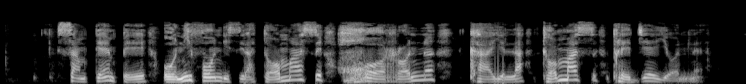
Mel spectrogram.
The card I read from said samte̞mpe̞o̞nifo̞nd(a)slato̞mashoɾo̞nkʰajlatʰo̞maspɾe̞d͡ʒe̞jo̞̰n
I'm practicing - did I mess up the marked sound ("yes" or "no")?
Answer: yes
